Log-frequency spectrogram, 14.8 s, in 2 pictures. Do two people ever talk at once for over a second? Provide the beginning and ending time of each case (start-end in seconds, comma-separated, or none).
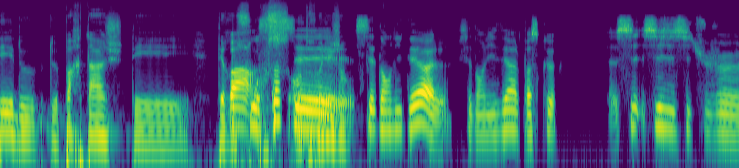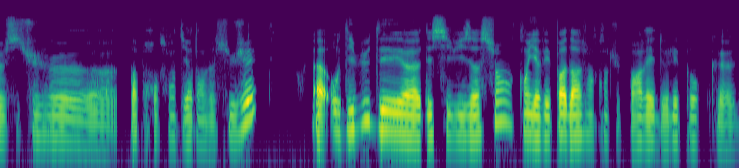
2.3-3.6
